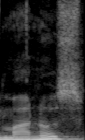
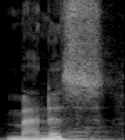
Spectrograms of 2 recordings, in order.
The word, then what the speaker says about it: Manus: It'll be Manus but it's called Manis. Manus. So Marati people will call it manus and most of the Americ will call it manis.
